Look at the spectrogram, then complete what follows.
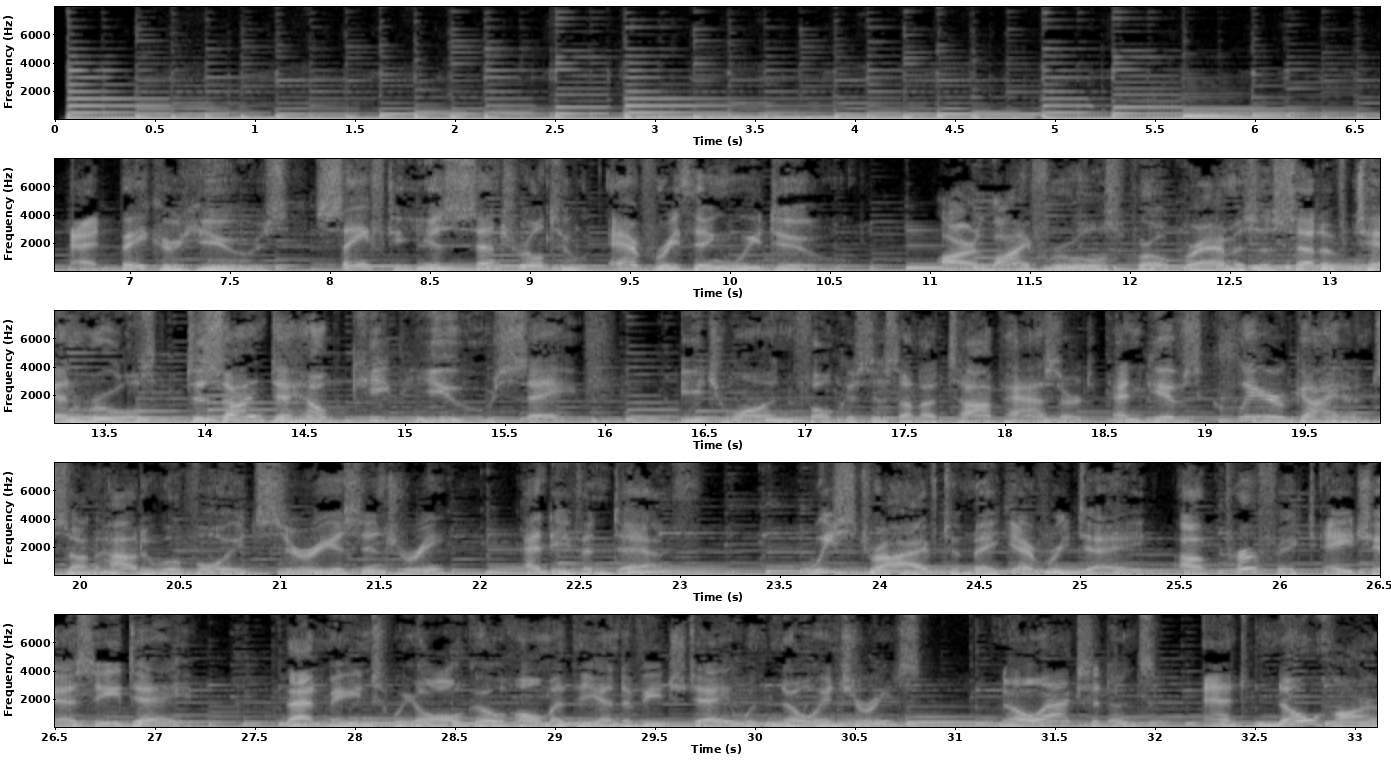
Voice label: explainer video

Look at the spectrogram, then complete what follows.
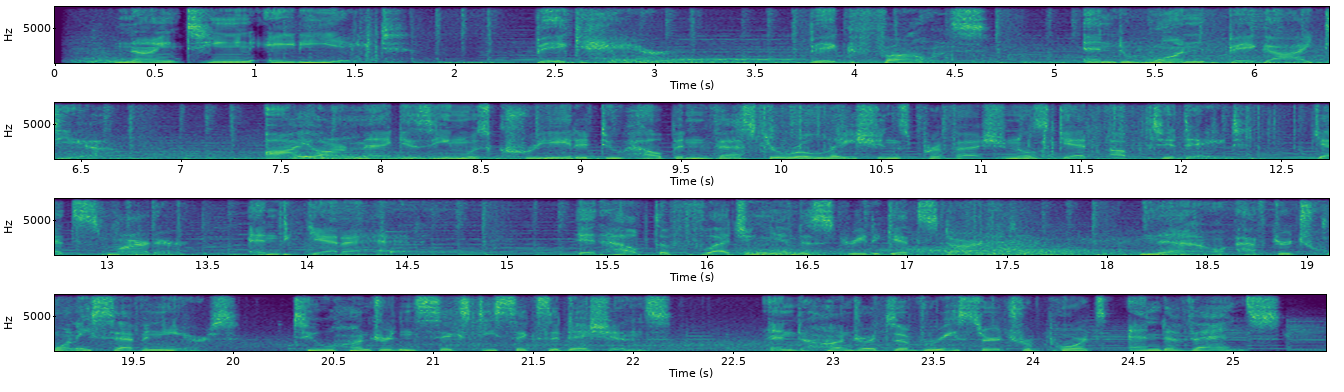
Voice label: Explainer Video VO; IR Magazine

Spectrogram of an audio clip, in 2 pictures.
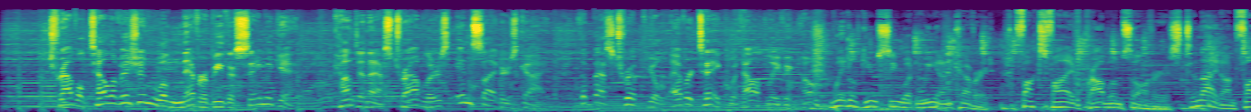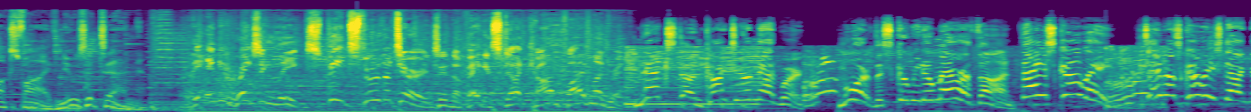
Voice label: PROMOS

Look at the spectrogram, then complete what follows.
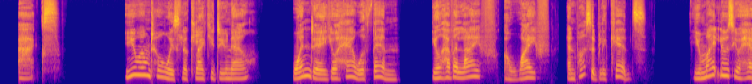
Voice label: radio

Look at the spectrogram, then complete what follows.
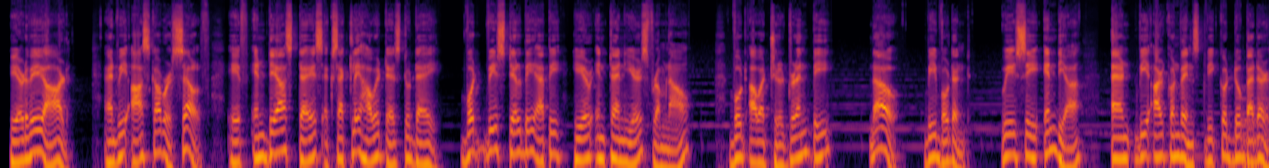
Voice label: HINDI AMER MUSIC

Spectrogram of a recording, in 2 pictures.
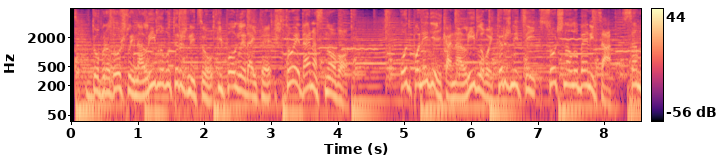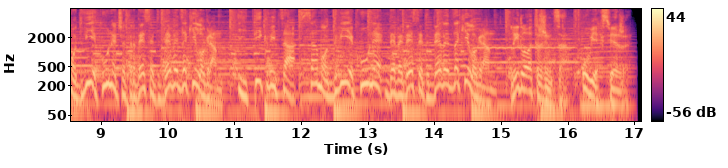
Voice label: TV Commercial

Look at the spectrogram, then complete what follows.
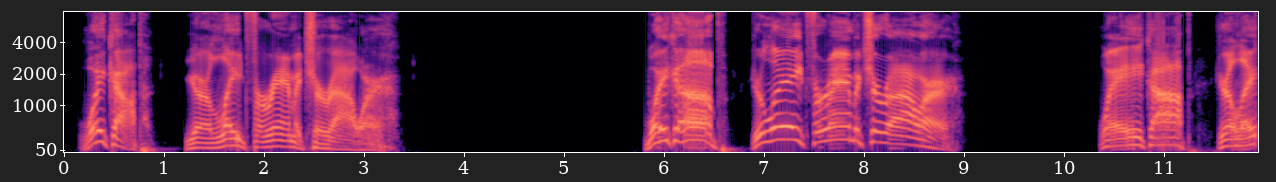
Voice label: comedic podcast character male voice over; the champ

